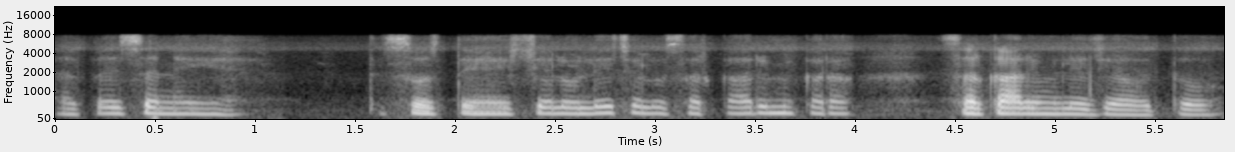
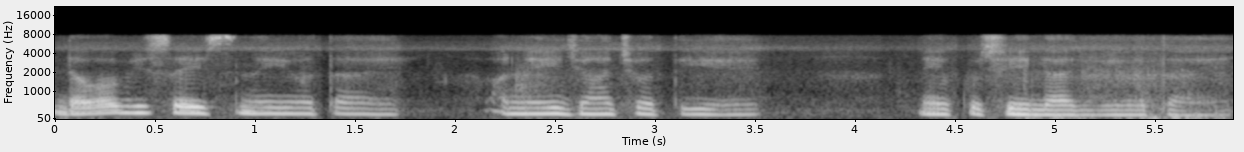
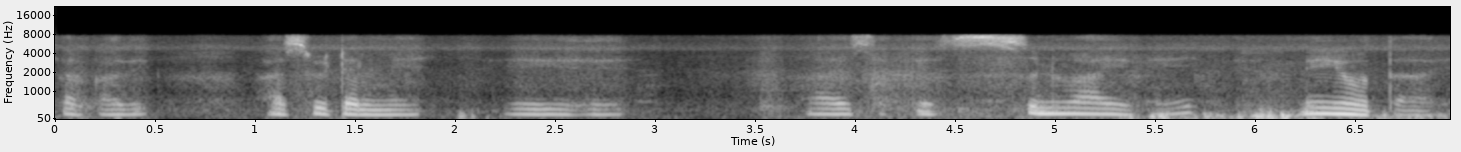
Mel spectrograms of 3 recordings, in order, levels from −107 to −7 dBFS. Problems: constant background noise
